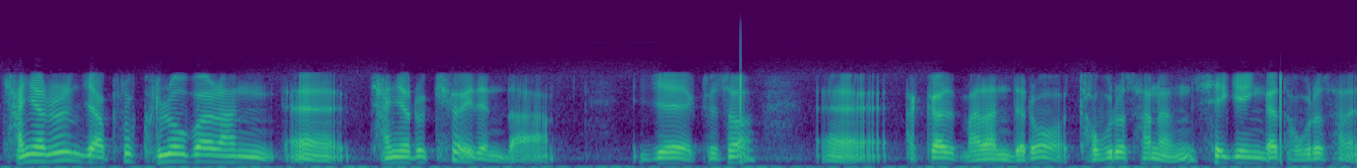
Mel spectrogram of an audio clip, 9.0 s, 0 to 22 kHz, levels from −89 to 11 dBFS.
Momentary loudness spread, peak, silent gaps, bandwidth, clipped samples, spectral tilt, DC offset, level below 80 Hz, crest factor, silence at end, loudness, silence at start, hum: 7 LU; 0 dBFS; none; 6.4 kHz; under 0.1%; -7 dB/octave; under 0.1%; -60 dBFS; 20 dB; 0 s; -21 LUFS; 0 s; none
